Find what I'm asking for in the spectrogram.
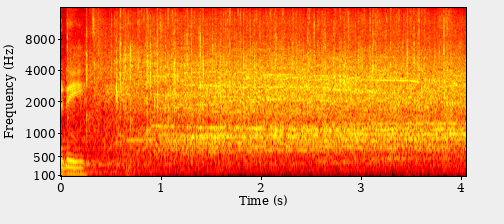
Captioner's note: applause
